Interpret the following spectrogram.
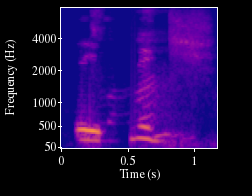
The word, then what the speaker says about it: zwanzig: Zwanzig. ஆமா, sorry. இந்த இஜெட் ஐஜி இருக்குல்ல, இதை வந்து எப்படி சொல்லுவோம்னா ஐஎஸ்ஹெச் மாதிரி ப்ரொனவுன்ஸ் பண்ணுவோம். Zwanzig. Zwan.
